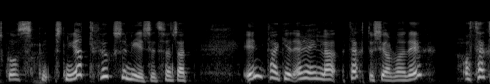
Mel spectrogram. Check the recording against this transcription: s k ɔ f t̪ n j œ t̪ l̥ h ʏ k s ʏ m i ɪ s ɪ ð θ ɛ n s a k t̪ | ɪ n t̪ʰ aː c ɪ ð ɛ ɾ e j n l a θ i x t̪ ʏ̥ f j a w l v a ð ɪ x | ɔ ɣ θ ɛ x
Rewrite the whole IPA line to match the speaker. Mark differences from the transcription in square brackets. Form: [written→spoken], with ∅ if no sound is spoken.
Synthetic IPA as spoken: s k ɔ [f→s] t̪ n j œ t̪ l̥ h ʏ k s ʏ [m→n] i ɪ s ɪ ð [θ→s] ɛ n s a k t̪ | ɪ n t̪ʰ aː c ɪ ð ɛ ɾ e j n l a θ [i→ɛ] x t̪ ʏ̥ [f→s] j a w l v a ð ɪ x | ɔ ɣ θ ɛ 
